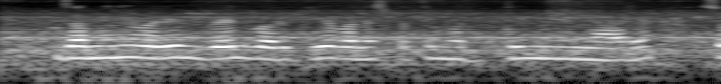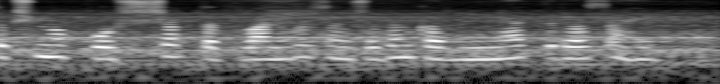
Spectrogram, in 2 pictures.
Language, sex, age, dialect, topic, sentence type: Marathi, male, 18-24, Standard Marathi, agriculture, statement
